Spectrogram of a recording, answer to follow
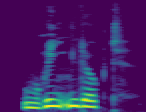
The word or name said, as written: urinlugt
